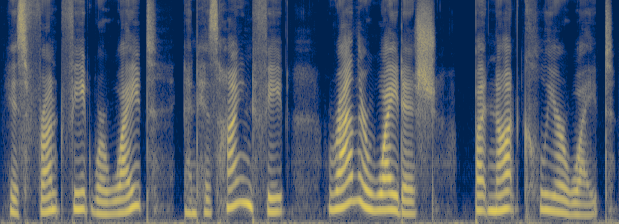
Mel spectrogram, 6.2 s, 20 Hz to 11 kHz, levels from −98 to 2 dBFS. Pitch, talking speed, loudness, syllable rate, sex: 225 Hz, 145 wpm, -17 LUFS, 4.0 syllables/s, female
